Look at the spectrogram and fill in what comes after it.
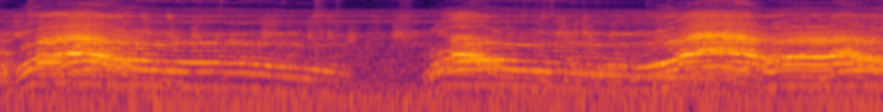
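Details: Male cat yowling to pick a fight: three loud drawn-out caterwauls separated by short pauses, each rising sharply then sliding slowly down in pitch, harsh and wavering.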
